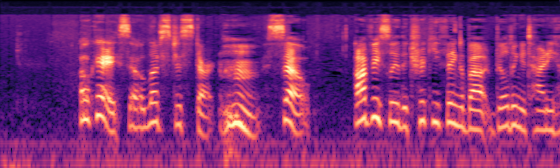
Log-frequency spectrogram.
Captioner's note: clears throat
